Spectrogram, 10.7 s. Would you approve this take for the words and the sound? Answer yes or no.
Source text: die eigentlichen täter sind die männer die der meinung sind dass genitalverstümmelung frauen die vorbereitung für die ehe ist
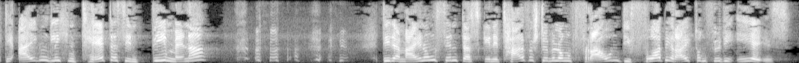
no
